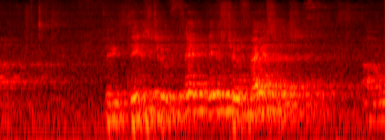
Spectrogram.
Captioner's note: none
